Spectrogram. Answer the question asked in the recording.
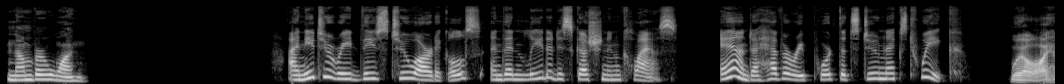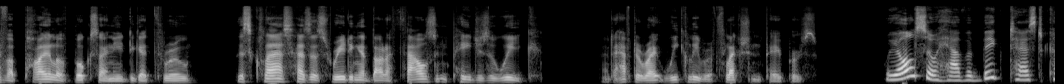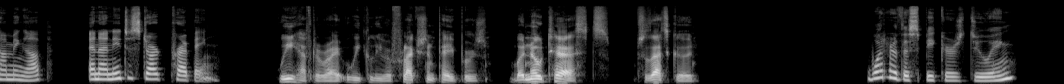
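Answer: Comparing the work they have to do for their classes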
